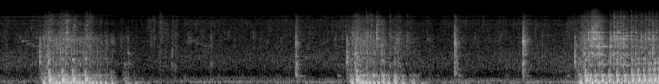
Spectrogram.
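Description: A cold 1992 Johnson 25 hp outboard engine is pull-started, giving three loud, close bursts of rough sputtering separated by quieter stretches with a few sharp clicks.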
